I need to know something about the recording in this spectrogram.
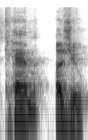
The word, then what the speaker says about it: Kemajou: e ion and then it's not K it's Kem auu pretty much how how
